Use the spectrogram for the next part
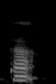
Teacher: menyentuh ujung lidah dengan gusi-gusi gigi seri bagian atas dan terdengar ada nafas yang mengalir atau hams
